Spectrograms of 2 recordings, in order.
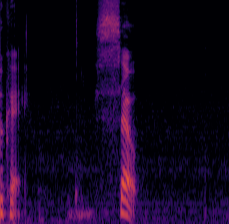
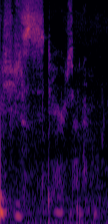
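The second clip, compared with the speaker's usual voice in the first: whisper; 3 semitones higher, 14 dB quieter than usual. Real, not acted. Amused aside about the cat.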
